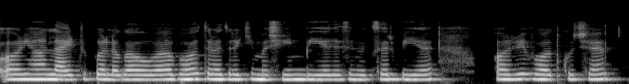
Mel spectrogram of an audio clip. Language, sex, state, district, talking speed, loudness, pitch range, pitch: Hindi, female, Jharkhand, Deoghar, 220 wpm, -13 LUFS, 225-235 Hz, 230 Hz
